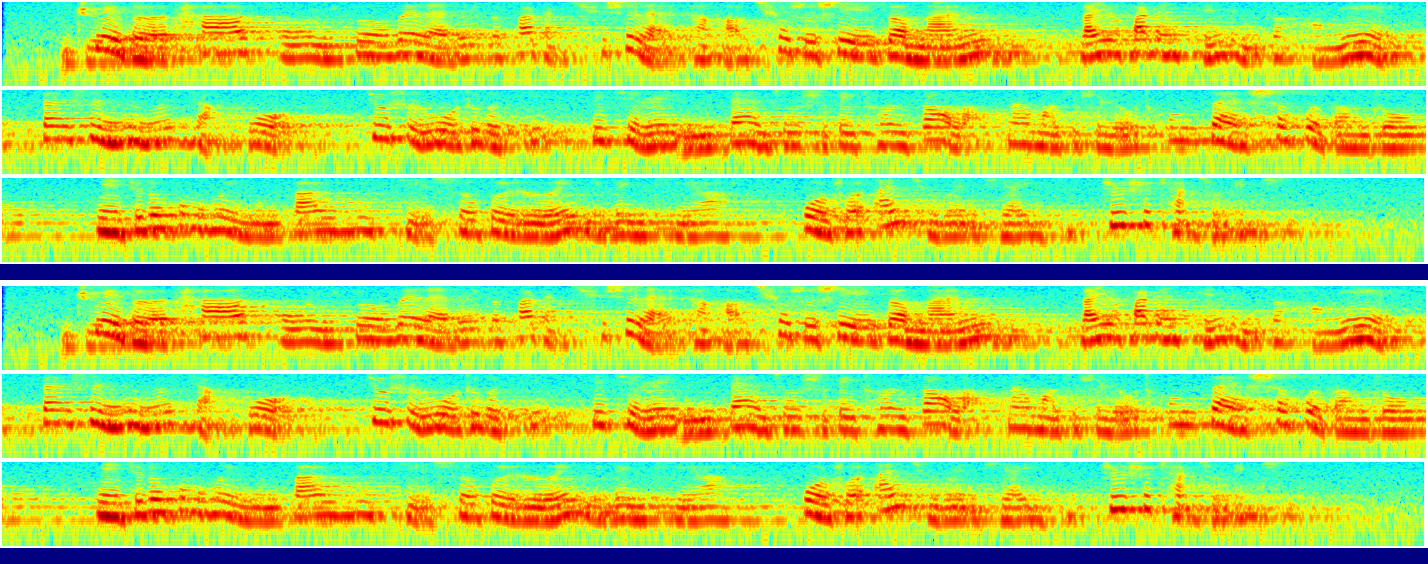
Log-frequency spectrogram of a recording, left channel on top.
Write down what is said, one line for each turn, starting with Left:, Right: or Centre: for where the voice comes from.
Left: 你觉得呢？
Right: 对的，它从一个未来的一个发展趋势来看啊，确实是一个蛮蛮有发展前景的一个行业。但是你有没有想过，就是如果这个机机器人一旦就是被创造了，那么就是流通在社会当中，你觉得会不会引发一些社会伦理问题啊，或者说安全问题啊，以及知识产权问题？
